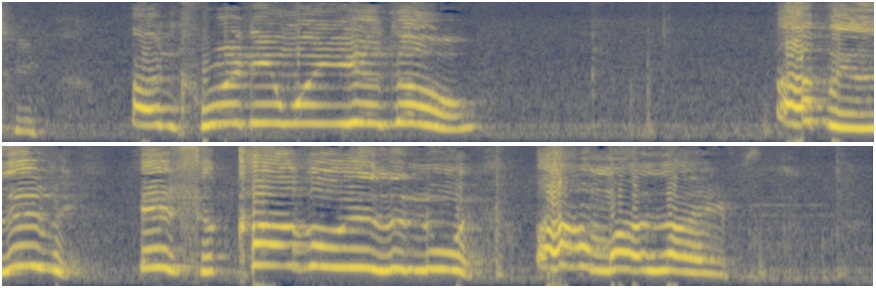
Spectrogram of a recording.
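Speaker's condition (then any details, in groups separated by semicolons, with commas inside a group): Cerebral palsy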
